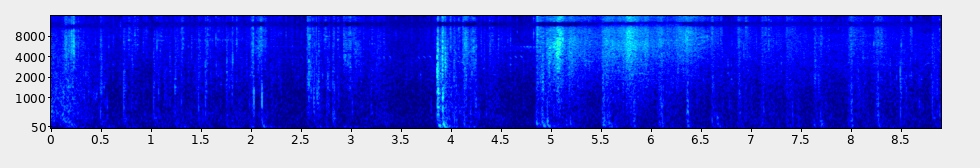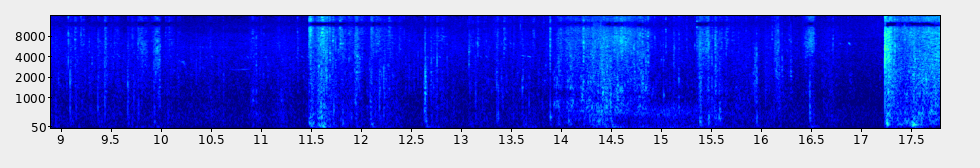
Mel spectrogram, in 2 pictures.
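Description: Footsteps rustle through grass and brush.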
